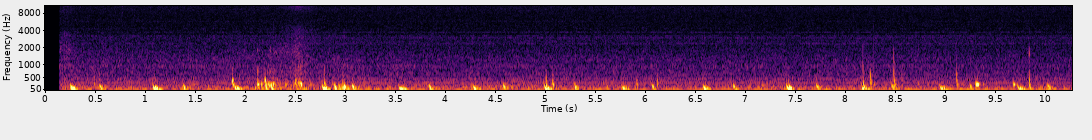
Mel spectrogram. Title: Heartbeat sounds and my intestines fighting in the background 😂😩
